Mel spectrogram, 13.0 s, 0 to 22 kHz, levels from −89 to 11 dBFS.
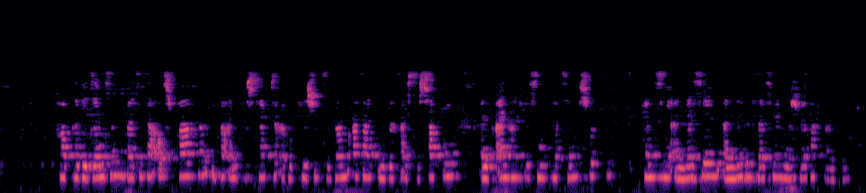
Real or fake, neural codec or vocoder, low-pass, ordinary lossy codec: real; none; 5.4 kHz; none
